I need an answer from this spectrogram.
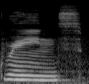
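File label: "grains", American English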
